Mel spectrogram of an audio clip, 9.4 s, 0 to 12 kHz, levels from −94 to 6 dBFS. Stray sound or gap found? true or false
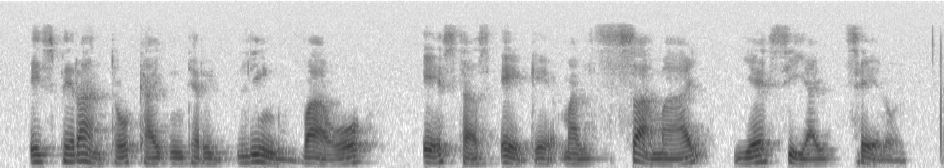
false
